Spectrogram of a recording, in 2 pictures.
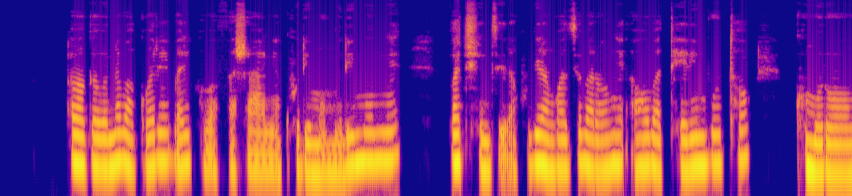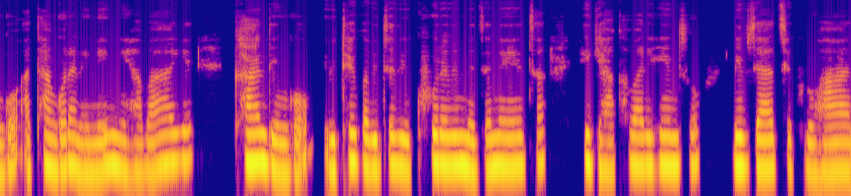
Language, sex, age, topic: Rundi, female, 18-24, agriculture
